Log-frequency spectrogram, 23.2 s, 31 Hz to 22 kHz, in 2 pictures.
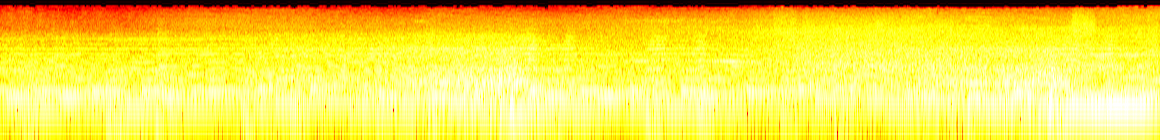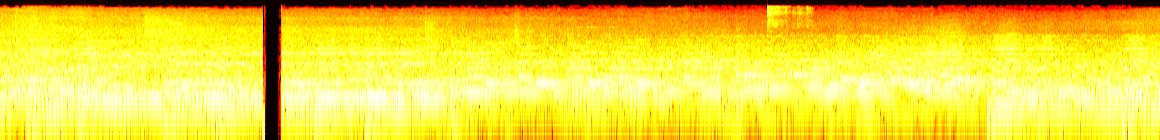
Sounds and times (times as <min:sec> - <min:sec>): Music: 0:00.0 - 0:23.2.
